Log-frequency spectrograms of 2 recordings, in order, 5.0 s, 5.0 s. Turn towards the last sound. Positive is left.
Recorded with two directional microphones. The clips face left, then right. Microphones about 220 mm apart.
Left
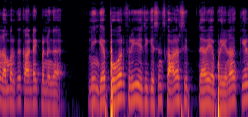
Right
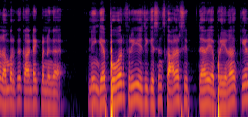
turn(degrees=-30)  # may be behind; listen again after turning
